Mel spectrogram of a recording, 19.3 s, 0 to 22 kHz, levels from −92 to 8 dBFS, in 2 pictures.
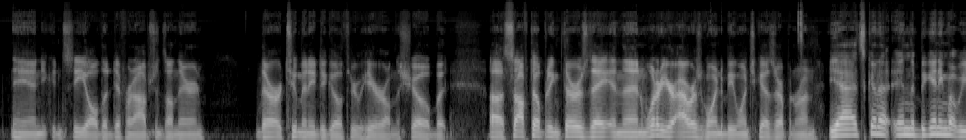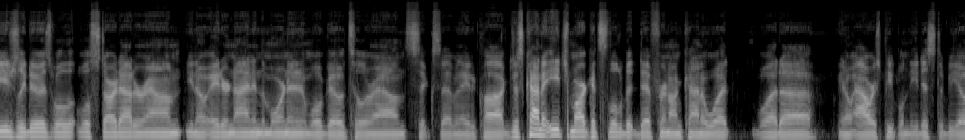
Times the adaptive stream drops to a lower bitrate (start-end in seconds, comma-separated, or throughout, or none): none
